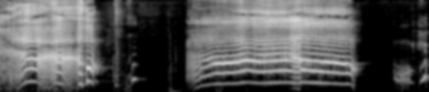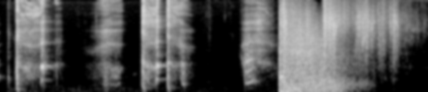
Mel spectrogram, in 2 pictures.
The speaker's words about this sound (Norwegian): Og så avslutter vi kvelden her på NRK Alltid Contentum med lydingeniør Kyrre Vadumekumsens mesterverk Forkjølet liten baby eksploderer.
